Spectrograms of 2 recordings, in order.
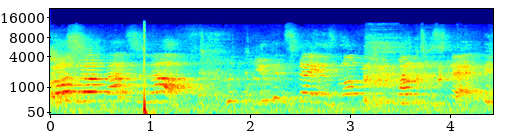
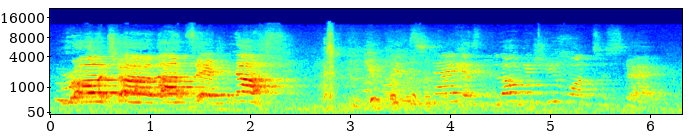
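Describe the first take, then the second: First: It is said calmly and gently. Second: It is shouted loudly and angrily.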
